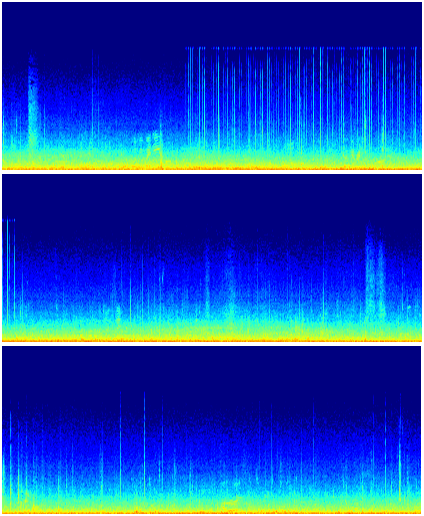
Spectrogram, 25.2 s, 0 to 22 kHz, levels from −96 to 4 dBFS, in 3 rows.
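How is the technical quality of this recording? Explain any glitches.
The recording has two technical faults: a steady tick running through almost the whole clip, and a low buzz added for a few seconds near the start.

Word clock ticks run from 0.12 s to 25.19 s, about every tenth of a second, roughly 200 in all. The receiving device is on its own clock rather than locked to the sender's, and the two differ by something like 200 ppm. Each time they slip past one another, one sample is dropped or repeated, leaving a sharp click of uneven strength at that regular spacing.

A filter restarted on every block affects the audio from 3.67 s to 8.70 s. The filter discards its memory at each block boundary and starts again from silence, so every block opens with a small transient. The spacing fits a 2048-sample block, and the repeated transients merge into a buzz at 21.5 Hz that rises and falls with the level of the sound beneath it.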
